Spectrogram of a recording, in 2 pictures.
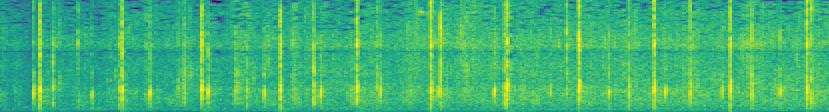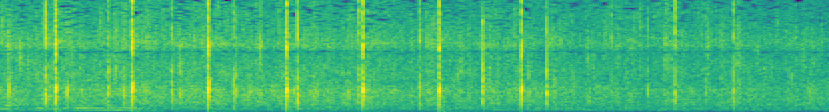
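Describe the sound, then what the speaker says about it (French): Graduation audience, standing, applauding the university's faculty and administrative staff; sharp individual claps ring out in a steady, fairly sparse rhythm throughout, with a brief voice murmuring in the middle. "je souhaiterais qu'on soit tous debout et qu'on applaudisse le corps professoral et le personnel administratif de l'université"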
